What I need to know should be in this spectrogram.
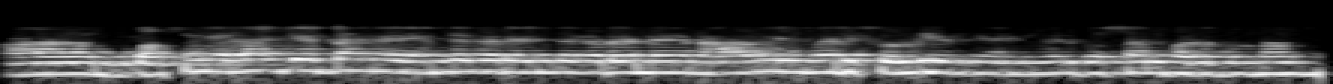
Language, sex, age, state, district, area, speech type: Tamil, male, 18-30, Tamil Nadu, Perambalur, rural, conversation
